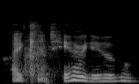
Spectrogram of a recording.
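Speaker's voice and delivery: high, slow singsong tease; a teasing lover singing out the line. Acted. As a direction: lilt it playfully like a taunt. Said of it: "Rin sang happily".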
